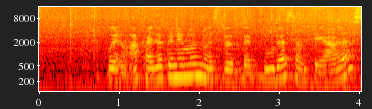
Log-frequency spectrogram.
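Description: A spatula scrapes and stirs vegetables in a frying pan.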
